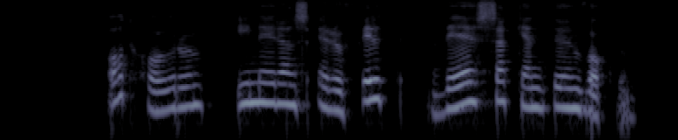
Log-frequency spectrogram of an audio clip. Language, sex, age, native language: Icelandic, female, 40-49, Serbo-Croatian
